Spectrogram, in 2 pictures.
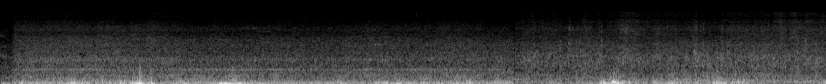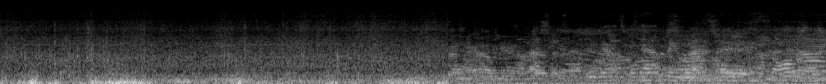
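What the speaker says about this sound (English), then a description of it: "the strong winds are slowing us down" Gusty wind buffets the microphone in uneven low rumbles on the Norwegian Dawn cruise ship, with people talking nearby and a steady background hum.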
